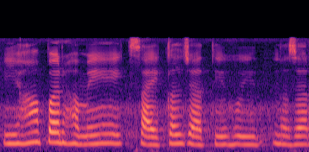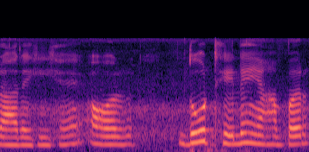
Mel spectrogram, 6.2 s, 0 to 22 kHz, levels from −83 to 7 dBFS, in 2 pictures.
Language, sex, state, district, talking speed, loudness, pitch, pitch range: Hindi, female, Madhya Pradesh, Dhar, 155 wpm, -19 LUFS, 220 Hz, 210-235 Hz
